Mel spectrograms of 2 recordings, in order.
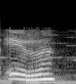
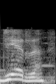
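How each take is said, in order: First: The word starts with a plain vowel sound. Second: The word starts with a clear y sound. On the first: The speaker calls it wrong. "En lugar de decir mucho erra" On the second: The speaker calls it right. "la Y hay que pronunciarla como suena"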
